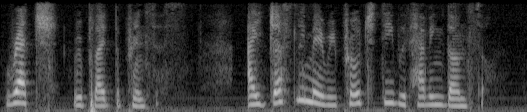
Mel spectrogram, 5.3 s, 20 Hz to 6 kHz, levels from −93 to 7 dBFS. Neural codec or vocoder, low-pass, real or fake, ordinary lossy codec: none; 5.4 kHz; real; Opus, 64 kbps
